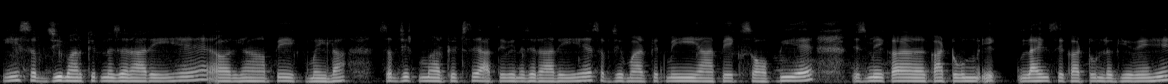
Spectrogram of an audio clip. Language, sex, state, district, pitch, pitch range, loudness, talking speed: Maithili, male, Bihar, Supaul, 155 Hz, 155-165 Hz, -27 LUFS, 210 wpm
